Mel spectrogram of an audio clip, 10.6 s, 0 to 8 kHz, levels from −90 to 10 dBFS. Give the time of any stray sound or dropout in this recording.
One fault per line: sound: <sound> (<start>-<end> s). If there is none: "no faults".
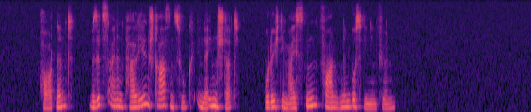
no faults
